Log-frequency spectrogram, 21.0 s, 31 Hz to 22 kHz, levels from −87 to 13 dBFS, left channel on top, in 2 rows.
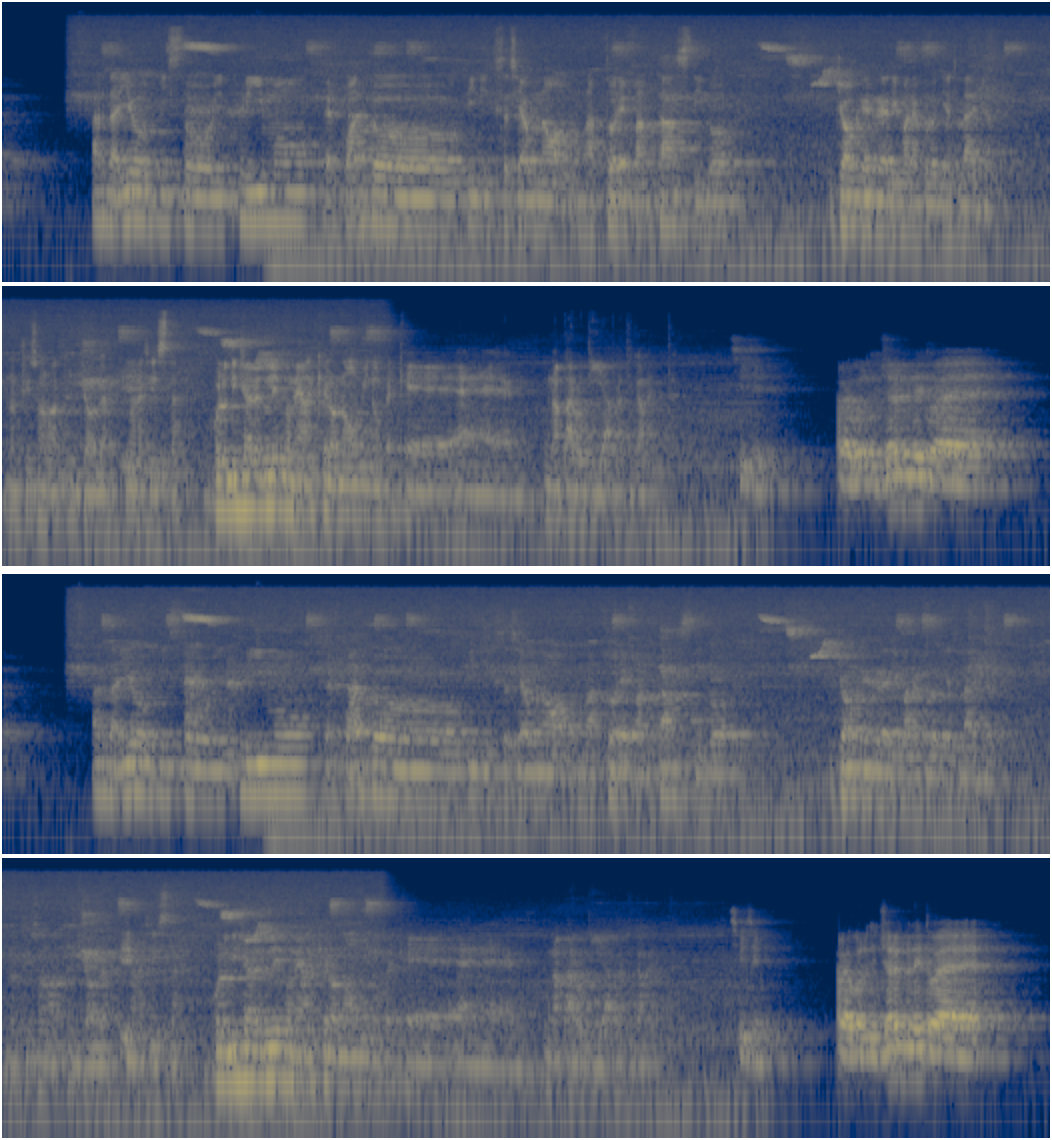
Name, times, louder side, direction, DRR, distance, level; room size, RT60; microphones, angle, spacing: sound 1, 0.6-14.3, right 2 dB, 15° right, 1.0 m, -36 dB
voice 1, 0.9-7.4 8.3-10.0 10.5-17.2, left 1 dB, 45° left, 5 dB, 0.6 m, -30 dB
voice 2, 1.8-2.4 3.5-3.6 11.7-11.8 17.8-18.2 18.8-20.2, right 3 dB, 45° right, 4 dB, 0.6 m, -25 dB
sound 2, 2.6-18.0, right 1 dB, 65° right, 1.2 m, -46 dB
7.1 x 6.7 x 3.0 m, 1.4 s
head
